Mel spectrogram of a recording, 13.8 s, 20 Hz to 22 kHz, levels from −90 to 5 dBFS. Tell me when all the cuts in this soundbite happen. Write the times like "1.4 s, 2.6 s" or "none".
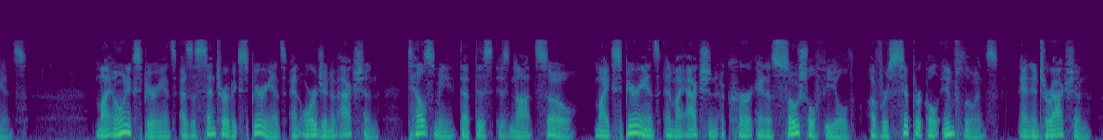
7.3 s, 10.7 s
